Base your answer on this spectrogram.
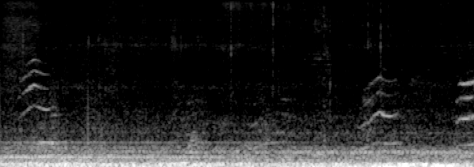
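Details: Fawn kitten wanting to go out with its mother cat gives two or three thin, rising-then-falling meows, spaced several seconds apart, above a constant low engine-like rumble.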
